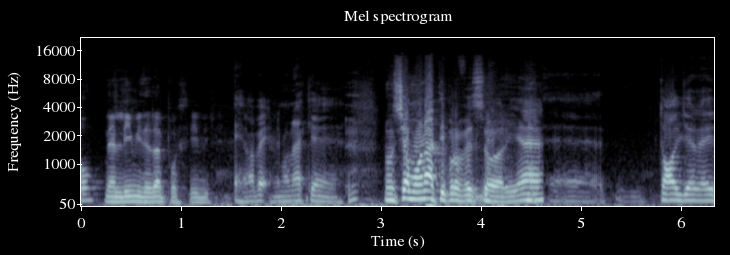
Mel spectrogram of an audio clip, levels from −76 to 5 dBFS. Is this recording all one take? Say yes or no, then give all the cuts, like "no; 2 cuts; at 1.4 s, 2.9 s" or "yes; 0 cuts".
no; 2 cuts; at 1.9 s, 4.6 s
